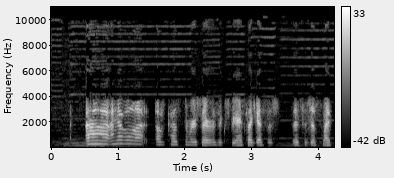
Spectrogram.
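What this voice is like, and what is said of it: Polite customer-service phone voice. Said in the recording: “This isn't real. You don't talk like that. What's wrong with your voice, man? ... phone voice ... Oh, we got the customer service.”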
